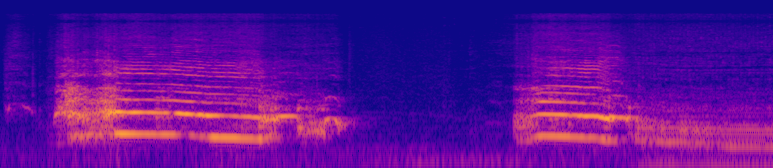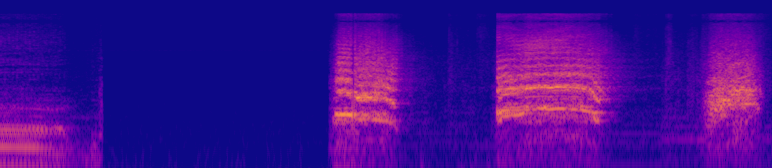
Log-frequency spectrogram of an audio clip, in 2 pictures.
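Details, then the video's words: Baby elephant playing, giving a series of loud harmonic hoots: two long drawn-out calls, then three shorter bright bursts separated by silences, with a low rumbling tone between the first calls. "A pretty baby elephant and such a defenseless hoot is not at all small"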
